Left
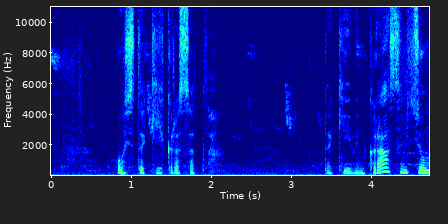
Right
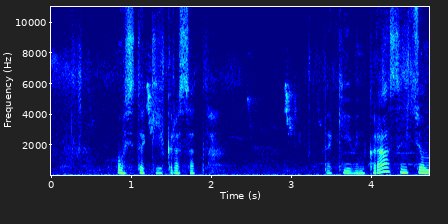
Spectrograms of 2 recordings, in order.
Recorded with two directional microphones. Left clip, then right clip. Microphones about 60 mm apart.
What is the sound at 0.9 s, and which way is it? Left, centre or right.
Speech, centre.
